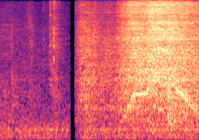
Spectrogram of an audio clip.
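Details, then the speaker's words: Axial Capra RC crawler on a LiPo setting during a pre-run check. The electric motor whines up to a high hiss with a faint rising and falling scrape over it. Rubbing is heard at the wheel/portal, to be checked later. "so i can hear some rubbing here"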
